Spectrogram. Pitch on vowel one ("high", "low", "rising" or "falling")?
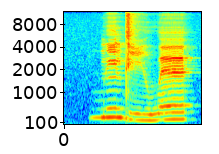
high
